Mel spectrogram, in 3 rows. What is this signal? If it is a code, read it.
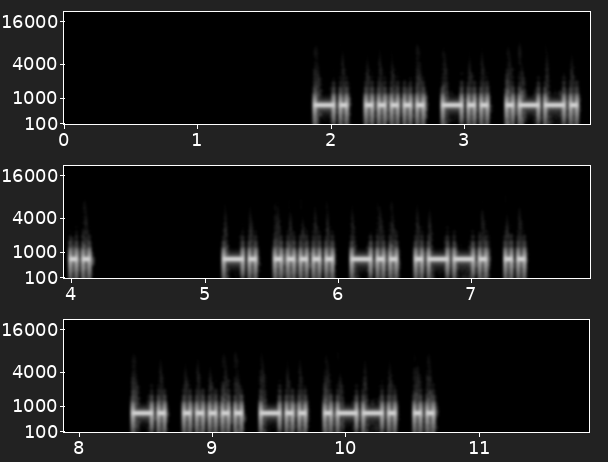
Morse code, heard as a keyed tone, about 25 wpm, 700 Hz. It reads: N5DPI N5DPI N5DPI
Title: USA Call Signs - 5 Characters - Repeated 3x - 25wpm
